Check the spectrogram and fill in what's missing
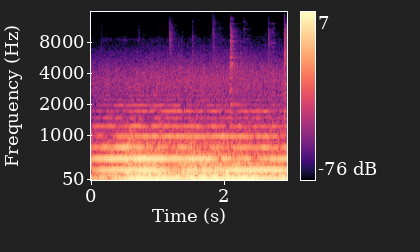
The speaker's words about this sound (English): Marisank shivered with fear as the rain poured down outside.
